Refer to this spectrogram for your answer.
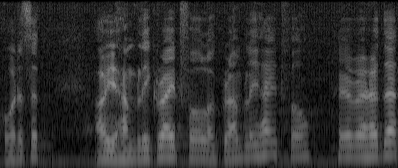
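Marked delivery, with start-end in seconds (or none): none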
